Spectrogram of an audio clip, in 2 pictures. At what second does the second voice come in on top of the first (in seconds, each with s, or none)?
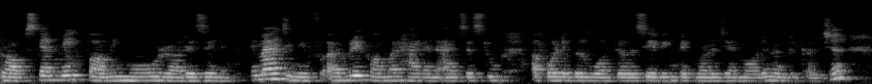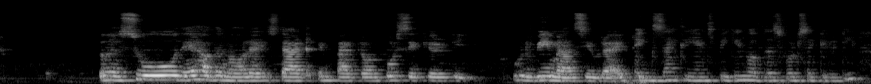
none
